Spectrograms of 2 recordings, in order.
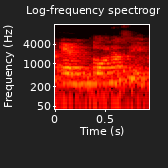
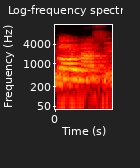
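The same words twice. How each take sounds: First: "entonasi" with "en" in place of "in"; mispronounced first vowel. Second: "Intonasi" with a clear "in" at the start, pitched up and louder; correct Malay pronunciation. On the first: Teacher quotes student's Indonesian-sounding slip, "en" starting "entonasi". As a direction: open "entonasi" on an e sound, less forceful. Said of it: "Itu indon sangat tu". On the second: Teacher corrects the student's word, clear "in" in "Intonasi". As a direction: stress the opening I of "Intonasi", as a correction. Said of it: "bukan entonasi". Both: Shown as a demonstration.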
